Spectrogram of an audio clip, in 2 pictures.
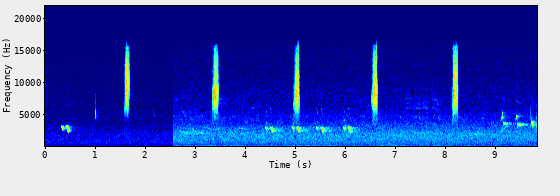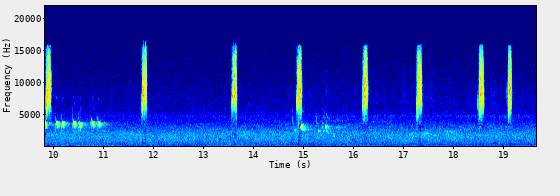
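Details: Field grasshopper singing at Hanfeld, Germany, on 19 September 2021, picked up with an ultrasound detector; short, sharp, very high ticks repeated roughly once a second, with faint higher twittering notes in between.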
